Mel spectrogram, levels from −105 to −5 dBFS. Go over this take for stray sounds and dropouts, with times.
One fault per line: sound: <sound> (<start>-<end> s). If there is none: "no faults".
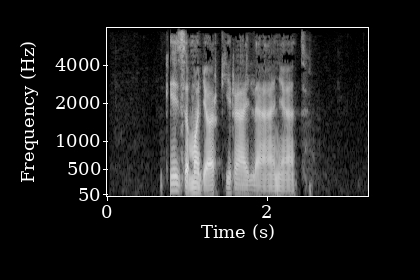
sound: dropout (0.8-0.8 s)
